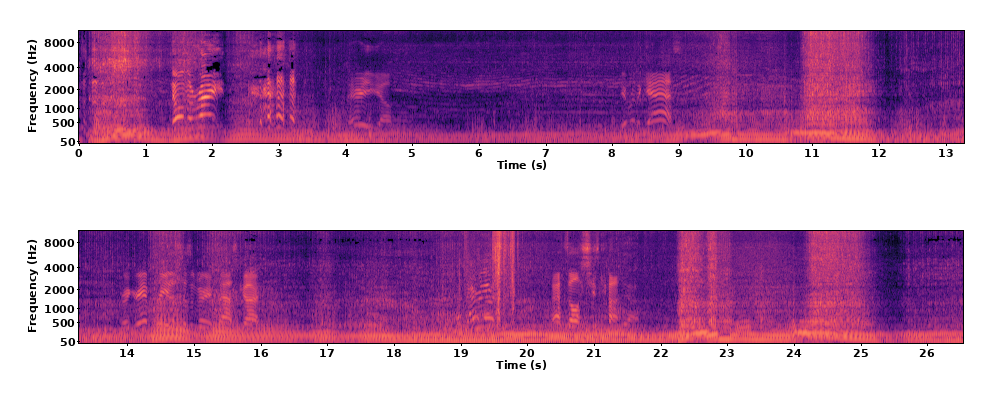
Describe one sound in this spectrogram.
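Tyres spin and slosh through thick mud.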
